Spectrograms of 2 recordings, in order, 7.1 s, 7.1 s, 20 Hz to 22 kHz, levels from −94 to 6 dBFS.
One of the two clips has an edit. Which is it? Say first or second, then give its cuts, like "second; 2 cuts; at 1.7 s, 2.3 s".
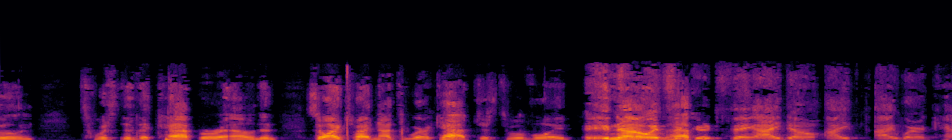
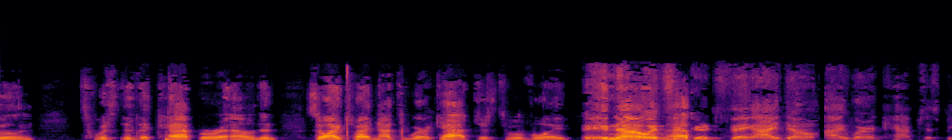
second; 1 cut; at 6.1 s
